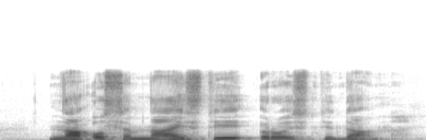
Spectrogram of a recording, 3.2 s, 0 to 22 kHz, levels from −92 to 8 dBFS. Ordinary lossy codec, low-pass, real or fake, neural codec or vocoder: none; 10.8 kHz; real; none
